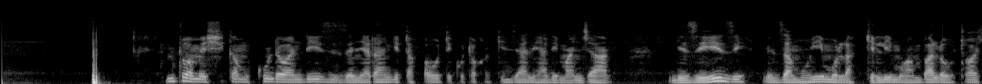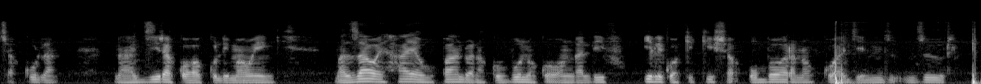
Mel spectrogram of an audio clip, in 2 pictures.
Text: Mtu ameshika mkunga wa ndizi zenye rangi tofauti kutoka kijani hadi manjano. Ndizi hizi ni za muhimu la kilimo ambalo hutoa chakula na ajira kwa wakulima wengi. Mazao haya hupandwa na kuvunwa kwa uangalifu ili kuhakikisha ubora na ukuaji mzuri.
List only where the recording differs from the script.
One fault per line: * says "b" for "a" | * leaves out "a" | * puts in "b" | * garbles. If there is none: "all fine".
all fine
